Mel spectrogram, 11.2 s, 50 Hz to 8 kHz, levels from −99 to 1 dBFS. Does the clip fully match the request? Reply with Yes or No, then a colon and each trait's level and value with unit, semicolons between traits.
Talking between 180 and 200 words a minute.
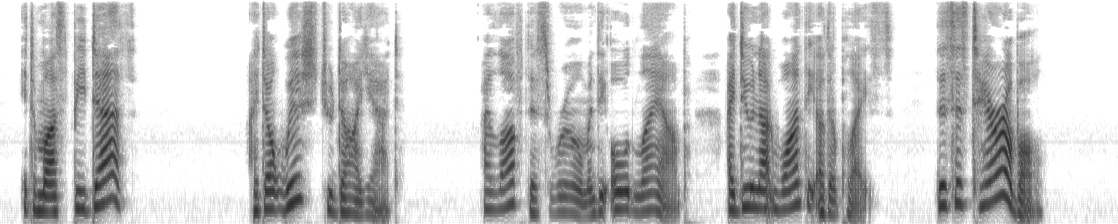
No: average, 150 wpm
